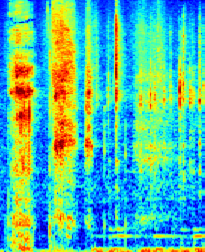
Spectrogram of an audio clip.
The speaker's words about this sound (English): There's a Google search situation. Yeah, pretend like you can't hear my keyboard clacking.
